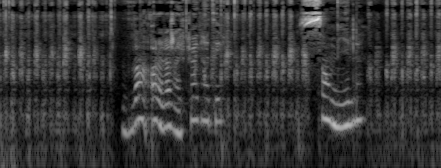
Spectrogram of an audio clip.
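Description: A coin scratches rapidly across a paper card.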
